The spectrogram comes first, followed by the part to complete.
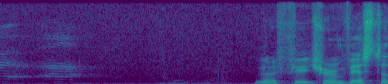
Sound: baby babbling

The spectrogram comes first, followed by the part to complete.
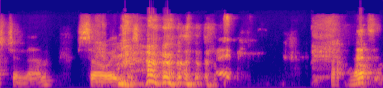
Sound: laughs

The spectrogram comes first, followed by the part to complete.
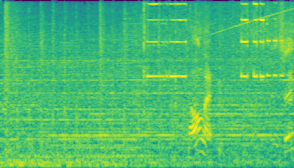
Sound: beeping

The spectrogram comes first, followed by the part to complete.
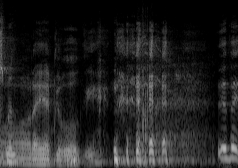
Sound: laughter

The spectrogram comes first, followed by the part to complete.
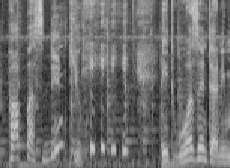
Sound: giggles

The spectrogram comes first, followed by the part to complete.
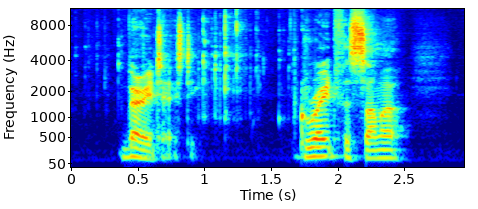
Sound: ice cubes clinking

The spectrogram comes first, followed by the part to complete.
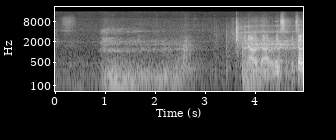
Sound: Donald growls

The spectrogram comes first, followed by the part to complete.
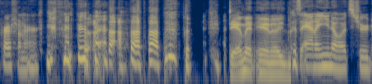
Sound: laughter

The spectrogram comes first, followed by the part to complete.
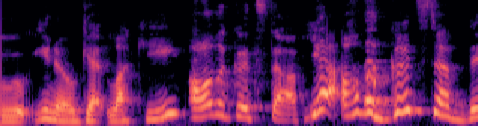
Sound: chuckles

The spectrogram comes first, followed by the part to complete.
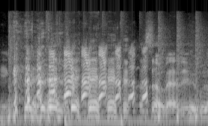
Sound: laughs

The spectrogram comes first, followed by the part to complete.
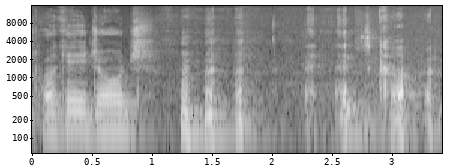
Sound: laughing

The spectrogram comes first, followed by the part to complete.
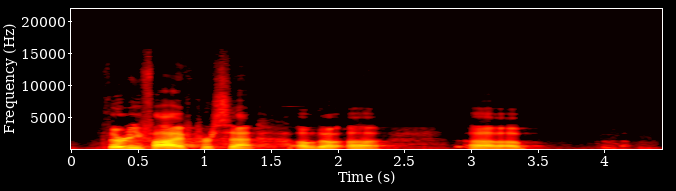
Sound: none

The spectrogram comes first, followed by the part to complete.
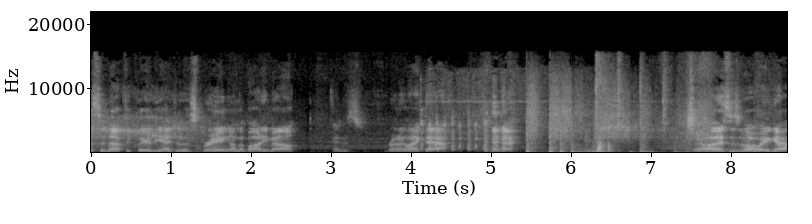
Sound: laughs

